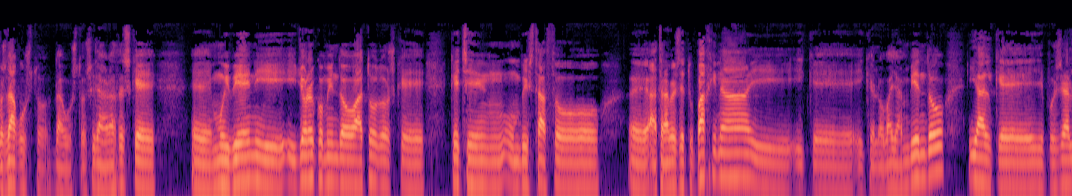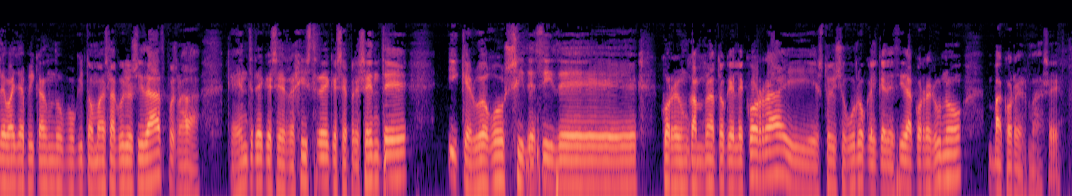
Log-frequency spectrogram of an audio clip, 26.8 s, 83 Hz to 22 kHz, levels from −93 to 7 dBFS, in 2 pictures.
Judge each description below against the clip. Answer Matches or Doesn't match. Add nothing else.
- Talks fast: Matches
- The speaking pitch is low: Matches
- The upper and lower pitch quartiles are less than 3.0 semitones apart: Matches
